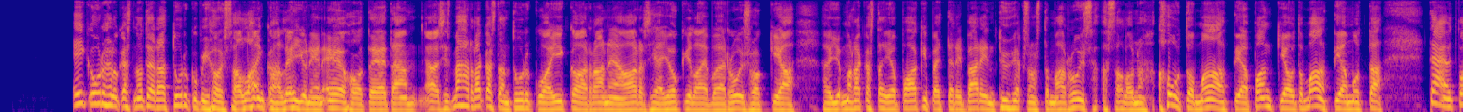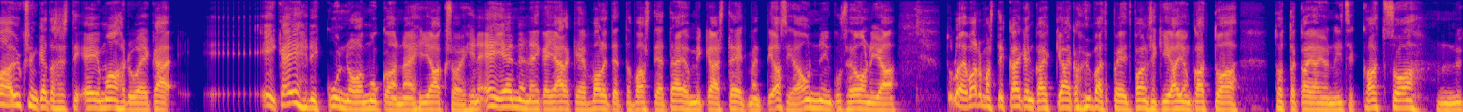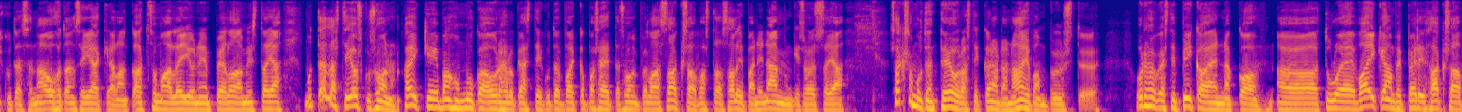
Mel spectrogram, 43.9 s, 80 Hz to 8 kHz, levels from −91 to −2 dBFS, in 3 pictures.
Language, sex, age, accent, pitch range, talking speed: Finnish, male, 30-49, native, 125-155 Hz, 155 wpm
